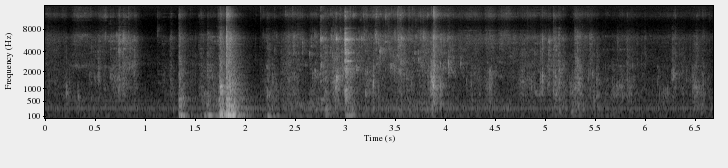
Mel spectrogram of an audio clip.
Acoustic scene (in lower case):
kitchen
